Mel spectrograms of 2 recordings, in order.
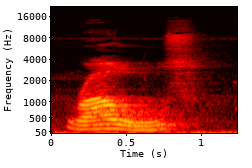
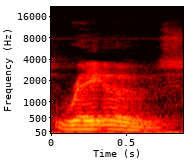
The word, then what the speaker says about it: Rao's: Sarah says that Raoul's is not Raoul's, it's Rao's.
